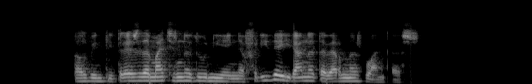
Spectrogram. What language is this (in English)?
Catalan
